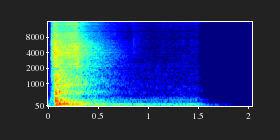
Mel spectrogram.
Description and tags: Air Explosion
Small explosion made with Compressed Air!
